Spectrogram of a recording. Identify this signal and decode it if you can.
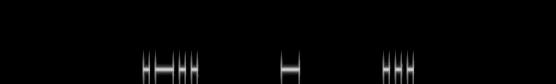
Morse code, heard as a keyed tone, about 20 wpm, 700 Hz. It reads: L T S
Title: 100 Lesson 17e - Letter u - Three Characters 20wpm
